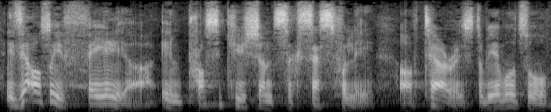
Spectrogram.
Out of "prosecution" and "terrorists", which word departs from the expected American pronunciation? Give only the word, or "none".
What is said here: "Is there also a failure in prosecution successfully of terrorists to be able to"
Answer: none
